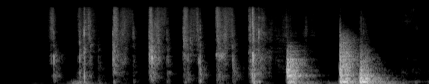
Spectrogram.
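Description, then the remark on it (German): A quick series of about seven crisp flicks and snaps of tarot cards being drawn, evenly spaced, followed by two louder rustling slaps as three tarot cards are laid down, with no talking. “So, nehmen wir mal noch drei Karten.”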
